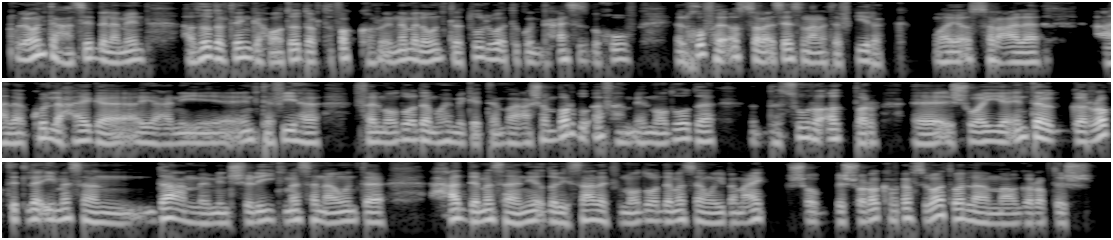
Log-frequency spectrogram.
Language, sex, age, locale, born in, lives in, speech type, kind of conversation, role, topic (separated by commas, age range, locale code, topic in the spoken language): Arabic, male, 25-29, ar-EG, Egypt, Egypt, conversation, advice, advisor, إزاي أواجه خوفي من الفشل وأنا ببدأ مشروع جديد وأقدر أخد مخاطرة محسوبة؟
